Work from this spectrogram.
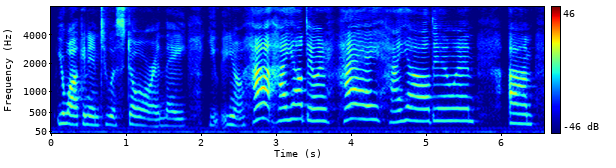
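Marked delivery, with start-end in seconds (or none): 2.6-5.6 loud, high, folksy hey y'all; casual Southern greeting. Shown as a demonstration. Teacher acting a casual store greeting, loud and high. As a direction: greet like a friendly Southern shopkeeper. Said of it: "If you're a little bit more formal".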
